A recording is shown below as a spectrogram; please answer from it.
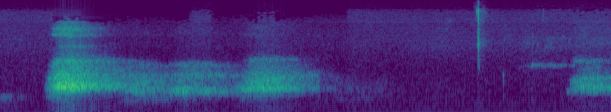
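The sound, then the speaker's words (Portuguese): A dog gives a few drawn-out, moderately loud barks in quick succession. After a quiet pause with a couple of small clicks, it lets out one more bark. “Quem é que latiu?”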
